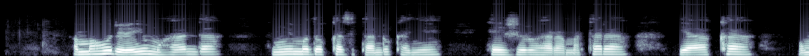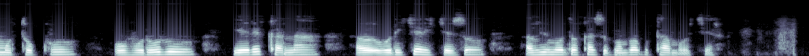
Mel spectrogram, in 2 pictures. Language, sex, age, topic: Kinyarwanda, female, 36-49, government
